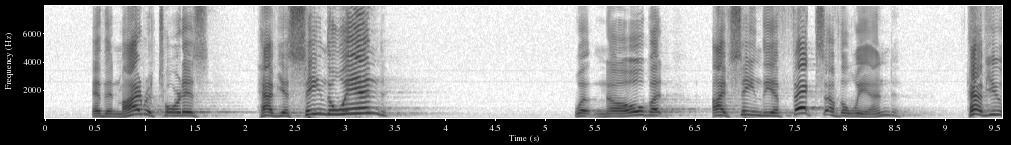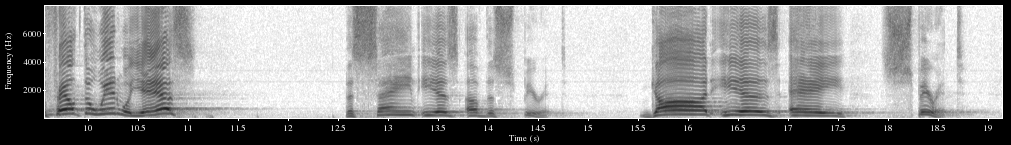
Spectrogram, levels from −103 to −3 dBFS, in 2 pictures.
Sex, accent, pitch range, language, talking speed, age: male, American, 195-275 Hz, English, 115 wpm, 50-69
